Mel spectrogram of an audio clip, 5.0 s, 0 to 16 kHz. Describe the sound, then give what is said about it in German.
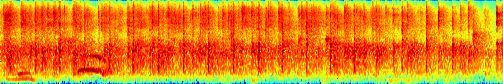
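Sustained applause from an audience at the 20th IWW-Kongress Praxisärzteberatung in Düsseldorf, dense steady clapping at an even loudness throughout, with a couple of brief whoops or voices rising over it at the start. “Danke für den tollen Applaus.”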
